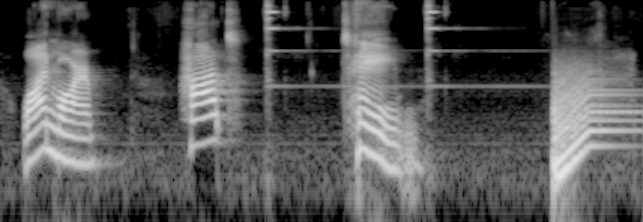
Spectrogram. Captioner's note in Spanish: tintineo de audio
